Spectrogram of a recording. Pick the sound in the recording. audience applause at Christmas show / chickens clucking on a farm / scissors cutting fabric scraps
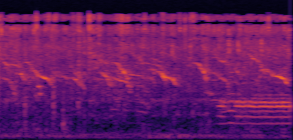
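chickens clucking on a farm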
